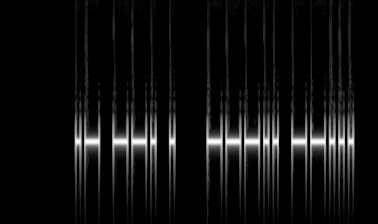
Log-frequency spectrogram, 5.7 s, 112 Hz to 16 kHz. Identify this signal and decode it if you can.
Morse code, heard as a keyed tone, about 17 wpm, 700 Hz. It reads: AGE 87
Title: K1USN SST QSO Practice 17wpm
